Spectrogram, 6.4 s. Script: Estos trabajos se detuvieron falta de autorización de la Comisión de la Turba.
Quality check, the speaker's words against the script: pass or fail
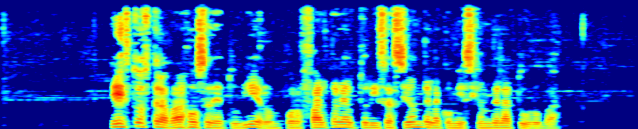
fail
